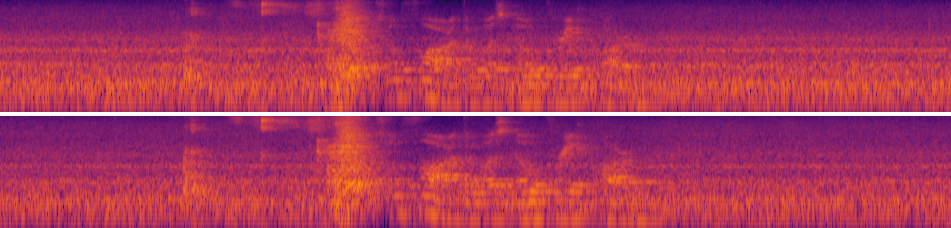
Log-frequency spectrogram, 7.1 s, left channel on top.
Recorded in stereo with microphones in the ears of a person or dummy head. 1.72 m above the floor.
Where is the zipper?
45° right (ahead or behind), 1.7 m.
